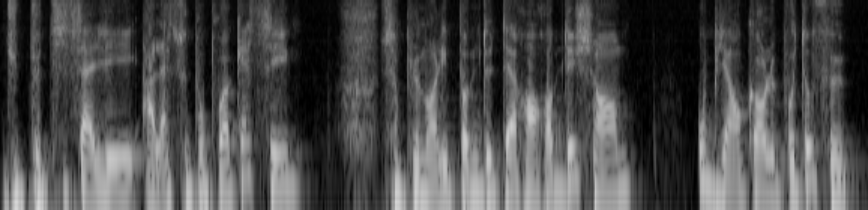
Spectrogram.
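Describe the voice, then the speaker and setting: A man's voice: a little high, fairly even intonation, normal speed. A man hosting a radio book segment, presenting a cookbook in a chatty way with playful asides. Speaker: radio book show host. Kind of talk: reviewing books on air.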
